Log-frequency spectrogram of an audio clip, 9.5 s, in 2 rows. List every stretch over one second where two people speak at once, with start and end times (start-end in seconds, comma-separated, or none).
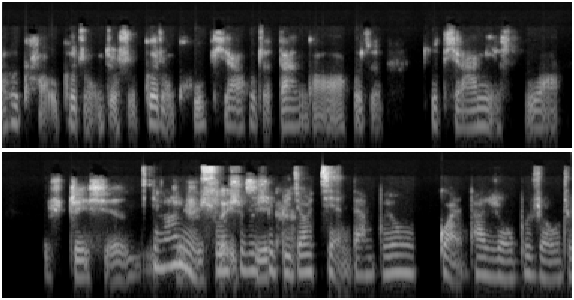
5.9-7.2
